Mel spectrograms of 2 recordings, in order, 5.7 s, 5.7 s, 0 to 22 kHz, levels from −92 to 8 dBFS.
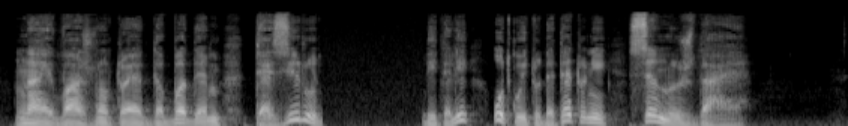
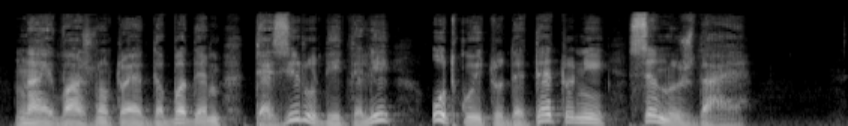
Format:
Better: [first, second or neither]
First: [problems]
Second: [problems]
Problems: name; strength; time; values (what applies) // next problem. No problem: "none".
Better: second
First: audio freezing; at 2 s for 0.5 s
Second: none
